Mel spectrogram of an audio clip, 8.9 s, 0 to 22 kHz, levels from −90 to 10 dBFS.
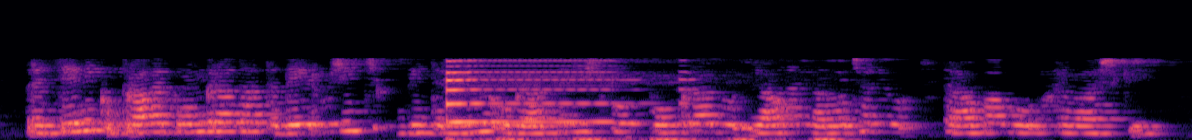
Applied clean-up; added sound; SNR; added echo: classical method WPE with log-MMSE.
